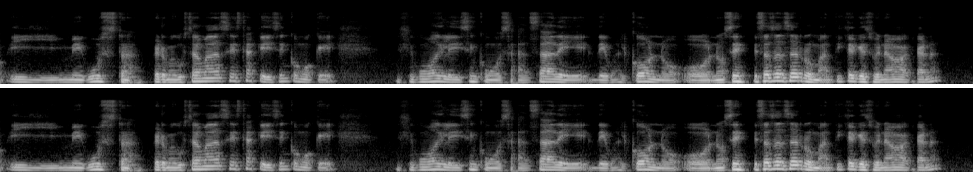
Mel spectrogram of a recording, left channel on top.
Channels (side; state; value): both; identical; correlation 1.00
